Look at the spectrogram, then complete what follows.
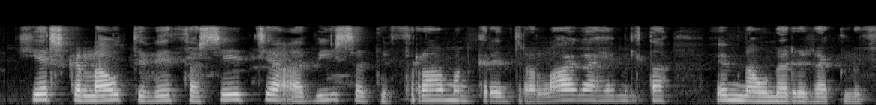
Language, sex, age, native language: Icelandic, female, 30-39, Icelandic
